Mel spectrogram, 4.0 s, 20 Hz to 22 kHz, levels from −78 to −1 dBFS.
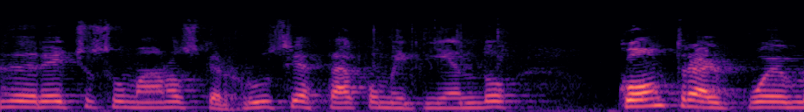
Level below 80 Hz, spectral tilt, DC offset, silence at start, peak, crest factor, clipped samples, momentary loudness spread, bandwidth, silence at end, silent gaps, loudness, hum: -62 dBFS; -5.5 dB/octave; under 0.1%; 0 s; -8 dBFS; 20 dB; under 0.1%; 12 LU; 11.5 kHz; 0 s; none; -30 LUFS; none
